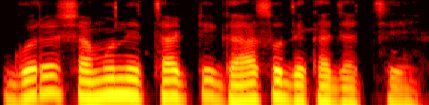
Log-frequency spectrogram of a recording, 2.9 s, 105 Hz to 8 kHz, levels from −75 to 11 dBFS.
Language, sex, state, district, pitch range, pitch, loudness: Bengali, male, Assam, Hailakandi, 115-150 Hz, 140 Hz, -15 LUFS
